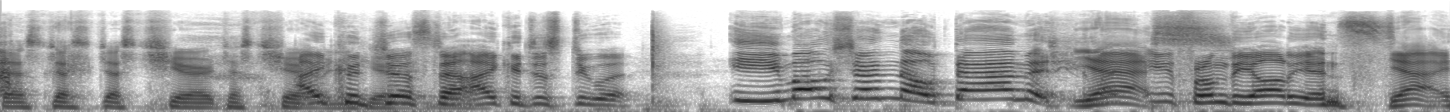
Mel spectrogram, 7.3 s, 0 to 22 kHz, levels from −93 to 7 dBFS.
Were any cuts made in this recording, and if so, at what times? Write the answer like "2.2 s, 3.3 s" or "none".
none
